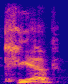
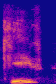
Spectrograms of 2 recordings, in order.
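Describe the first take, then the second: First: The name is said the old Soviet Russian way. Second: The name is said the American announcer way. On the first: "I'm an old school Soviet guy. It's Kiev" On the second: "if you're CNN uh, announcer, it's Kiev"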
